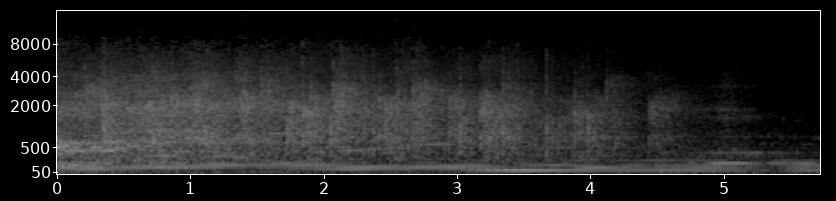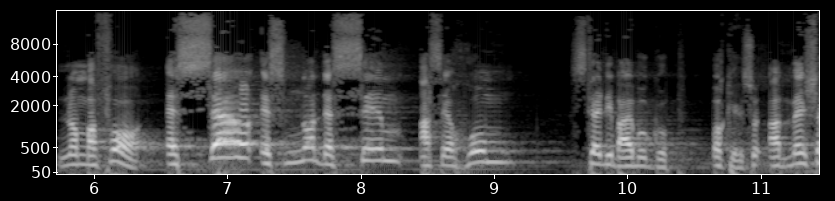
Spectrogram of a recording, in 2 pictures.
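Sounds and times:
audience clapping hands: 0.0s - 5.0s
speech: 5.8s - 11.4s.

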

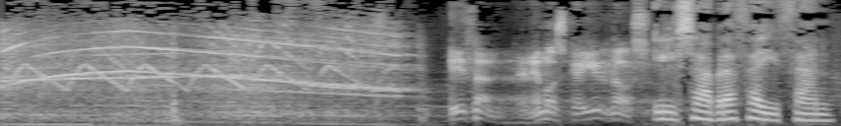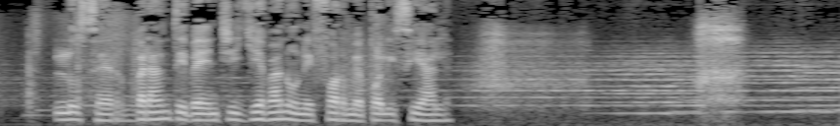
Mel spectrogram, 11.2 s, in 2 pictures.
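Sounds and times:
police car sirens: 0.0s - 3.0s
speech: 3.0s - 9.1s.

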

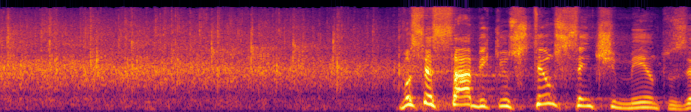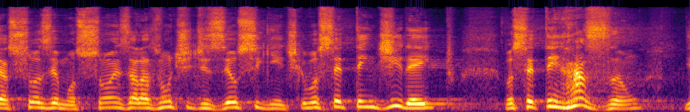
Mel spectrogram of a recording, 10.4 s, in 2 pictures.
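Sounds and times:
audience applause: 0.0s - 3.4s
speech: 3.0s - 10.3s.

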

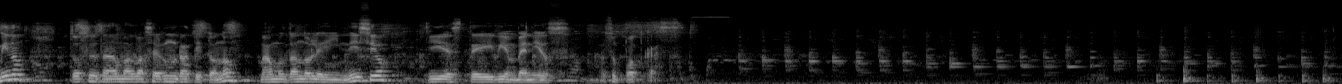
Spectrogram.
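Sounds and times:
speech: 0.0s - 6.8s
short bright radio program jingle: 0.0s - 7.4s
deeper thumping beats: 0.0s - 13.4s.

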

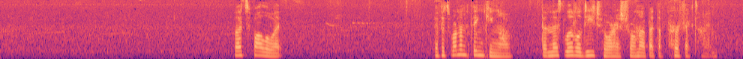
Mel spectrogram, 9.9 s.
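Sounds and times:
distant flowing water: 0.0s - 9.9s
speech: 3.1s - 3.9s, 5.8s - 9.7s.

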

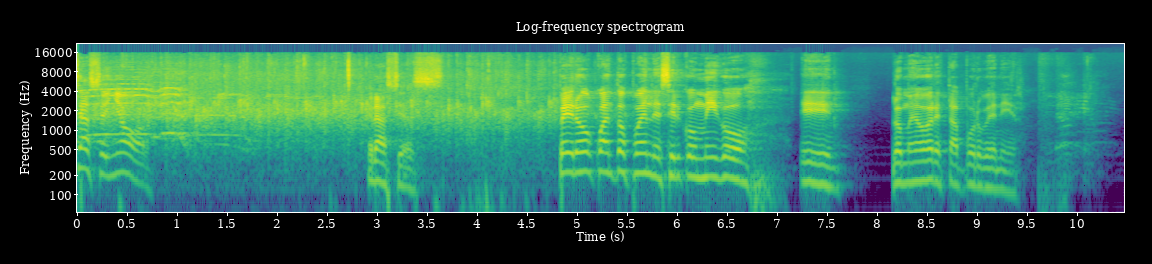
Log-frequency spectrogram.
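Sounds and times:
speech: 0.0s - 0.9s, 2.9s - 4.2s, 4.8s - 9.5s
audience applause: 0.0s - 6.0s.

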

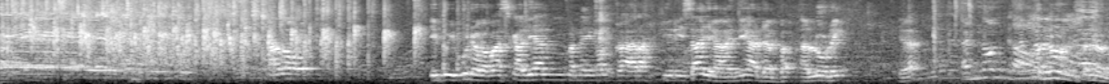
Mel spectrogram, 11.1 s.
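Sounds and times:
faint voice or cheering: 0.0s - 2.0s
crowd clapping: 0.0s - 5.3s
speech: 4.3s - 11.0s.

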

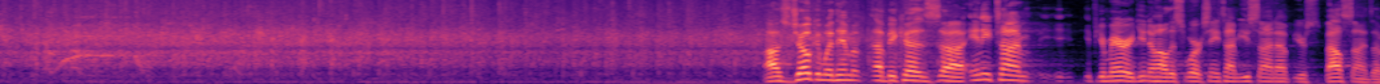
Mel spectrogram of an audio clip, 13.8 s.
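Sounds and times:
audience applause: 0.0s - 9.5s
speech: 7.6s - 13.7s.

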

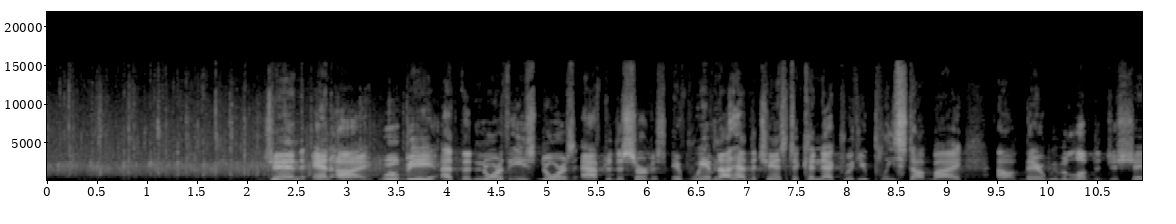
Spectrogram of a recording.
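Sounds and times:
audience applause: 0.0s - 4.0s
speech: 2.2s - 10.9s.

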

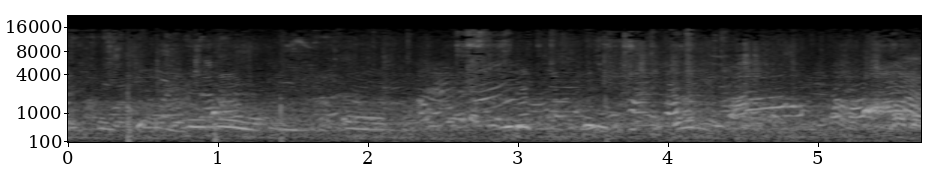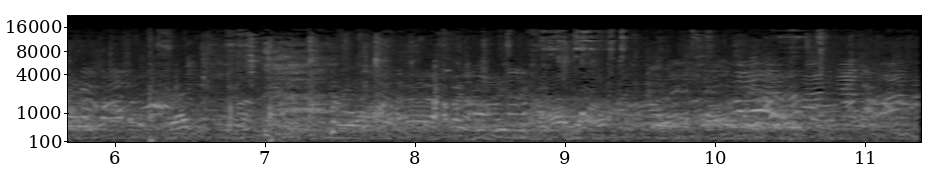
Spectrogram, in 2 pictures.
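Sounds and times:
children's playground hum in Berlin on a summer evening: 0.0s - 11.3s.

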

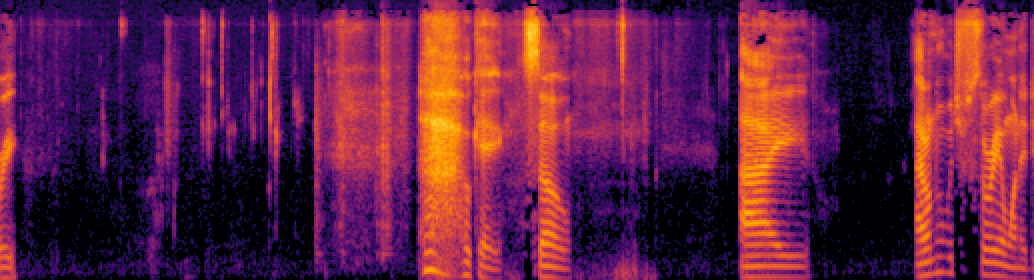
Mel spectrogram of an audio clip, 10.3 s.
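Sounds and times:
speech: 0.0s - 0.2s, 4.2s - 5.8s, 7.4s - 8.2s, 9.2s - 10.3s
person drinking water: 1.0s - 4.0s.

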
